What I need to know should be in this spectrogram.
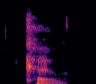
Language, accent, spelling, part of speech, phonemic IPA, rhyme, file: English, Southern England, co, noun / pronoun, /kəʊ/, -əʊ, LL-Q1860 (eng)-co.wav
- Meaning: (noun) Clipping of company; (pronoun) 1. Gender-neutral subject pronoun, coordinate with gendered pronouns he and she 2. Gender-neutral object pronoun, coordinate with gendered pronouns him and her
